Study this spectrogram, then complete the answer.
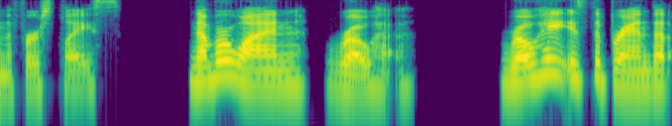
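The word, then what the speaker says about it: Rohe: The name is pronounced to rhyme with way, and once you encounter the fabric quality in person, the name becomes impossible to forget. Rohi works almost exclusively with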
